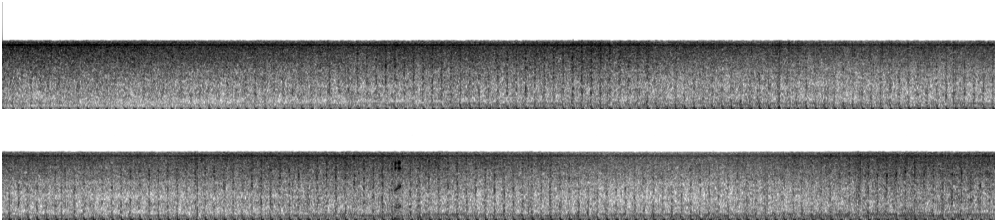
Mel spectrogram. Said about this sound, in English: I used to play this every once in a while. This is the helicopter.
